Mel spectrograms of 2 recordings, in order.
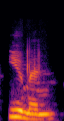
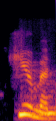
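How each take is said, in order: First: The h at the start is silent. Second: The h at the start is pronounced. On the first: The speaker calls it wrong. "not human" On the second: The speaker calls it right. "human it's supposed to be not silent H. So we can we should say human"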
